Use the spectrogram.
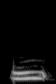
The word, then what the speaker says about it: knee: So what's important with KN and GN is to remember that they have those silent letters. That's what's important to remember. Because if you pronounce that K and that G, it'll confuse you with the word. So remember, KN and GN both say mm. We don't hear the K, we don't hear the G.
